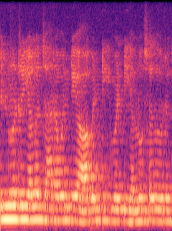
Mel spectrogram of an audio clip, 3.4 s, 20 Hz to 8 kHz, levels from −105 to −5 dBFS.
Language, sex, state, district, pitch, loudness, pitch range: Kannada, male, Karnataka, Raichur, 155 Hz, -15 LUFS, 150-165 Hz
